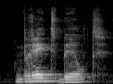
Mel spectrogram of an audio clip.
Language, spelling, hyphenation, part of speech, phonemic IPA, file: Dutch, breedbeeld, breed‧beeld, adjective, /ˈbreːt.beːlt/, Nl-breedbeeld.ogg
- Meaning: widescreen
